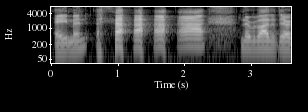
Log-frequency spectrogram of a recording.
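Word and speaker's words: Eamon: couldn't figure out that emen is pronounced amen never mind that there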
